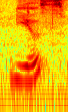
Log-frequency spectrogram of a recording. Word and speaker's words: Buse: All right, so this one was requested from Carrie Buse. Is that how you say her name, do you suppose? I say Bus? Yeah, Bus.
